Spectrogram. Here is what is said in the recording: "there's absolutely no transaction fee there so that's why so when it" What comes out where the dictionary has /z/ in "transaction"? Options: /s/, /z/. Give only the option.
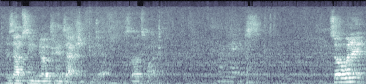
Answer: /z/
